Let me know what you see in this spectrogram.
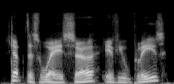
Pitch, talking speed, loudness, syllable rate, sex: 115 Hz, 240 wpm, -16 LUFS, 5.3 syllables/s, male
